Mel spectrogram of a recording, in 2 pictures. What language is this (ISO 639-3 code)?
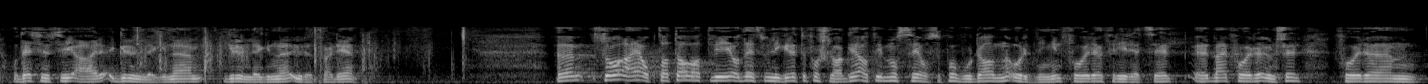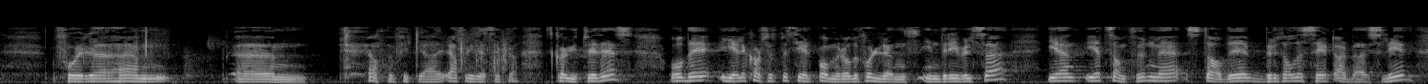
nob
